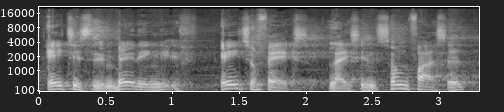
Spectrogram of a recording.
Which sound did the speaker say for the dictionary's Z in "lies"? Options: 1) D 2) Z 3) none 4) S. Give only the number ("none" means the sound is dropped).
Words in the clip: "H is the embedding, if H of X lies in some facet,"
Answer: 4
